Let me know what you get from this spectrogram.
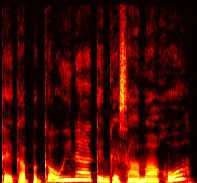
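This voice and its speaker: A woman's voice: medium pitch, expressive, fairly quick, dark tone, no room sound, clean studio sound, soft background music, natural voice. A woman voicing a modest, proper young secretary and mother, polite and questioning, in a dramatised story. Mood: puzzled.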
